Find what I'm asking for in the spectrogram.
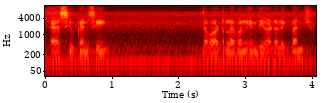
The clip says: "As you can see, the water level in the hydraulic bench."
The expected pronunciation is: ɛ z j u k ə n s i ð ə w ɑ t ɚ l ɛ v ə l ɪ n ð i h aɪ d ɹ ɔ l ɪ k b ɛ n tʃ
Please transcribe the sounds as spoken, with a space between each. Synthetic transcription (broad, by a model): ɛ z j u k ə n s i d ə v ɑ t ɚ l ɛ v ə l ɪ n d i h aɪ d ɔ l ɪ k b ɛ n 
